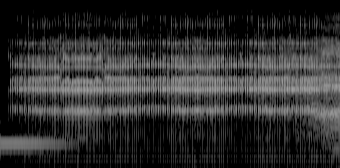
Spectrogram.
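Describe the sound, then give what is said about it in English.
A long, loud belch at a belching contest rumbles continuously for about five seconds, a deep, sustained burp with a steady, croaking tone and no pauses. “He's our best belcher.”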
